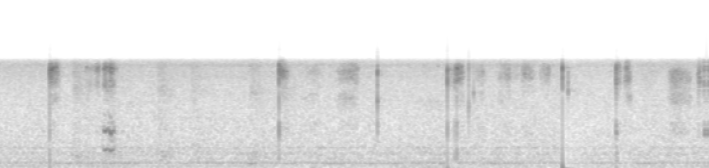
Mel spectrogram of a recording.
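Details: Hiccups recorded on an iPhone: repeated short, sharp catches of breath at irregular intervals, about seven in seven seconds, with faint whimpering between.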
